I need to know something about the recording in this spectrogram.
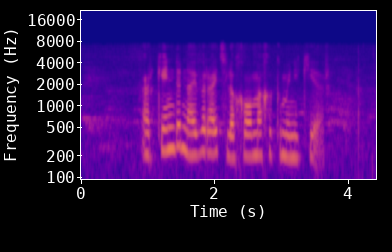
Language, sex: Afrikaans, female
